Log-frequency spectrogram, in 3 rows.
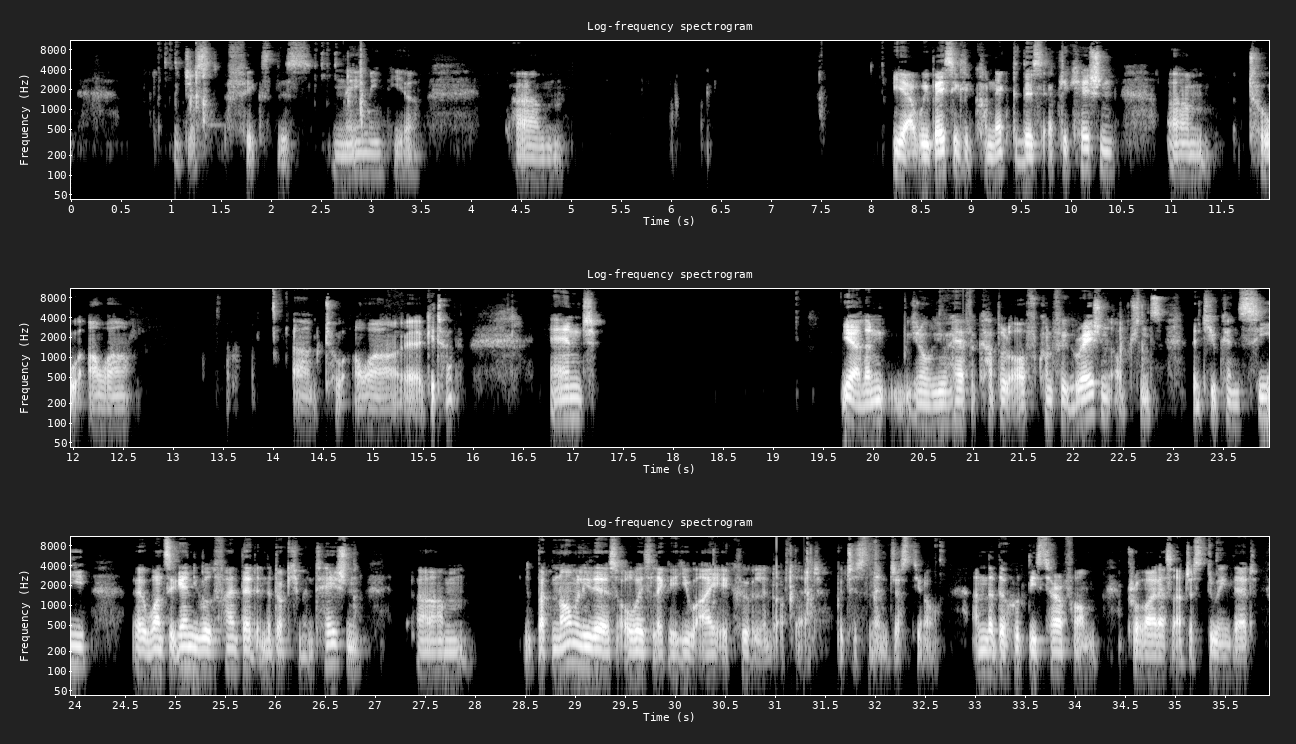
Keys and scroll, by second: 1.1 super+c, 2.7 super+v, 22.4 super+Tab, 31.1 super+Tab.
